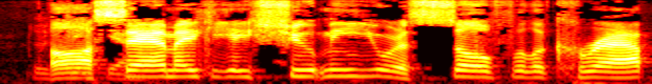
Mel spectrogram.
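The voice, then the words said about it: Put-on American accent. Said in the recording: “that's my American accent ... Italian-American.”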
